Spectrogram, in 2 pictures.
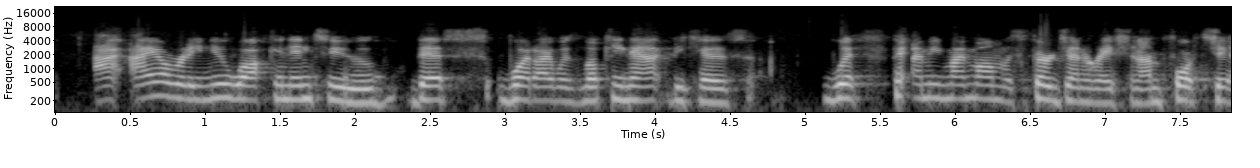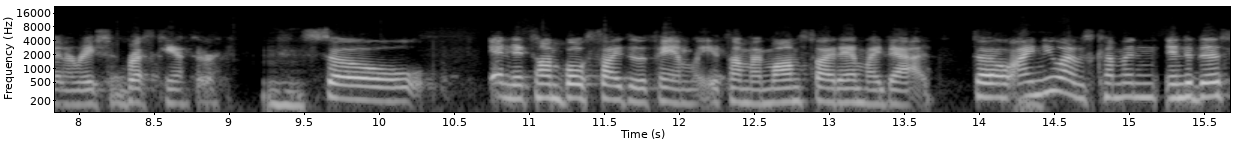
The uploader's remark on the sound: over the phone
